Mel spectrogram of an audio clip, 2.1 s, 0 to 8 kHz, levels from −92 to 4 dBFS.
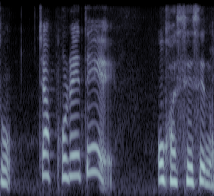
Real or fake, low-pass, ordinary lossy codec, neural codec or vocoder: fake; 7.2 kHz; none; codec, 16 kHz, 4 kbps, X-Codec, HuBERT features, trained on LibriSpeech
